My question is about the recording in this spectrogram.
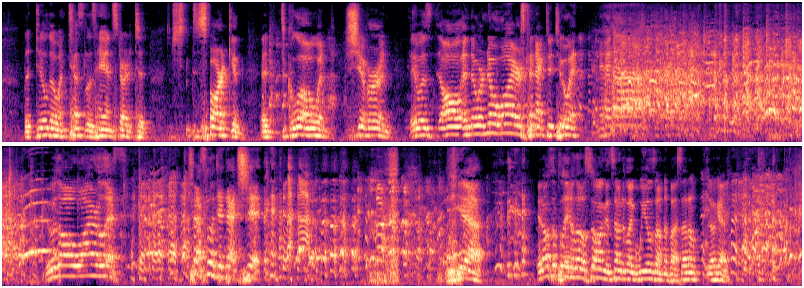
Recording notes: Recorded live at The Virgil in Los Angeles.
